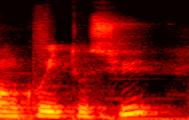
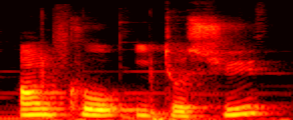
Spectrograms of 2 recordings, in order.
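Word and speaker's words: Ankō Itosu: est toujours écrit que Anko Hitosu, c'est la prononciation en okinawanais, c'est en japonais Yasutsune Hitosu.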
